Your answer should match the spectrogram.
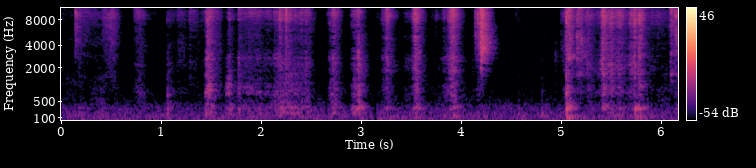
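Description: Knife point scratching a circle into cardboard: a run of short, uneven scraping strokes, then a couple of light knocks near the end.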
